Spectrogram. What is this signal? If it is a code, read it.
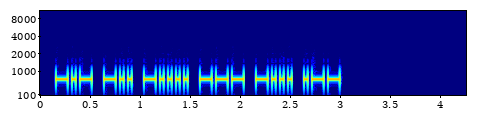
Morse code, heard as a keyed tone, about 37 wpm, 700 Hz. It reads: KD6OBW
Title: Speed Racing - USA 2x3 Call Signs 30wpm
